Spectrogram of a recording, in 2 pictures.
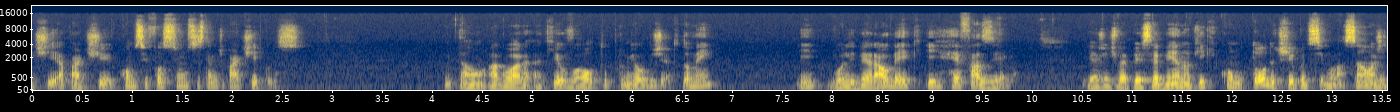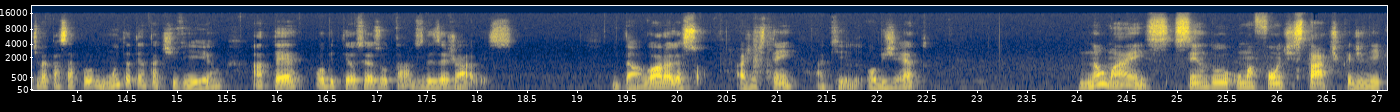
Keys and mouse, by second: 1.4-2.0 ctrl+middle drag, 4.3 Tab, 4.6 click, 5.1 Tab, 5.4 click, 6.4 middle click, 7.7 click, 8.6 click, 19.3 space, 23.8-25.3 middle drag, 25.4-26.9 ctrl+middle drag.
